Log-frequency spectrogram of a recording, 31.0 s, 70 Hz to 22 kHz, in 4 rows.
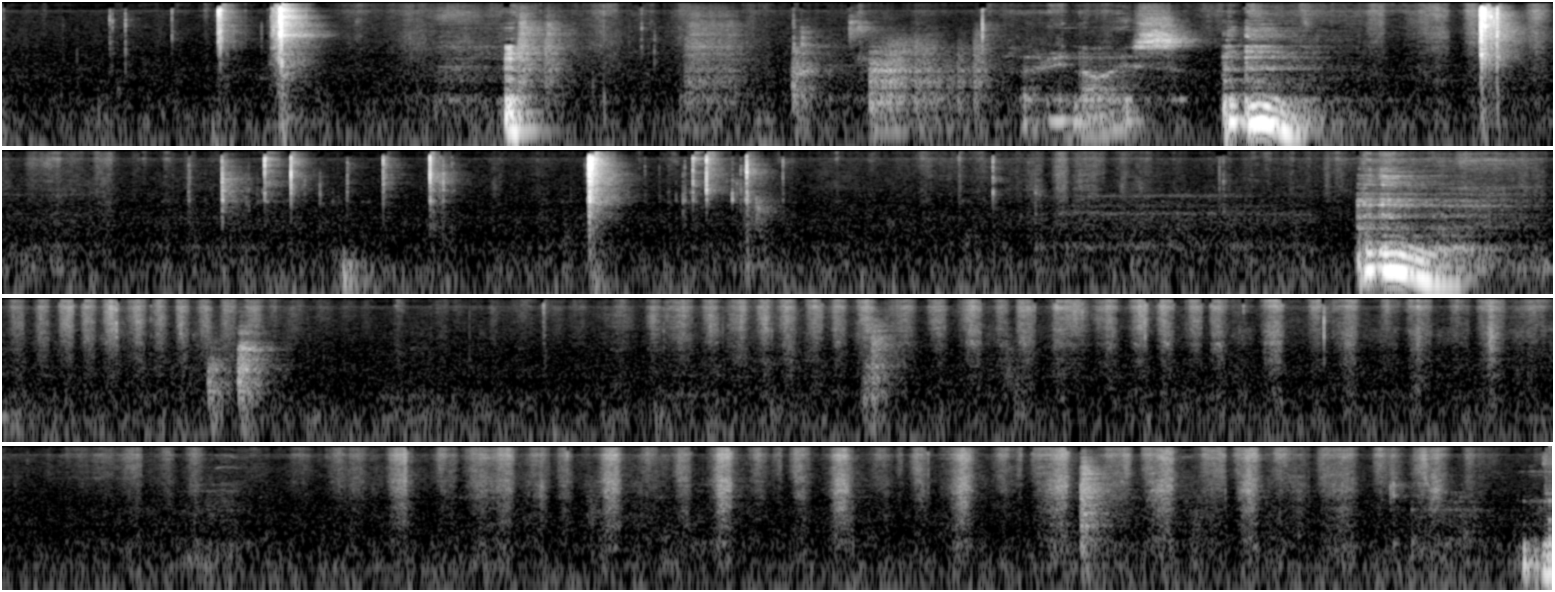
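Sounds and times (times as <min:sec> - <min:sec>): cloth rubbing on metal: 0:06.8 - 0:08.7, 0:15.4 - 0:31.0.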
